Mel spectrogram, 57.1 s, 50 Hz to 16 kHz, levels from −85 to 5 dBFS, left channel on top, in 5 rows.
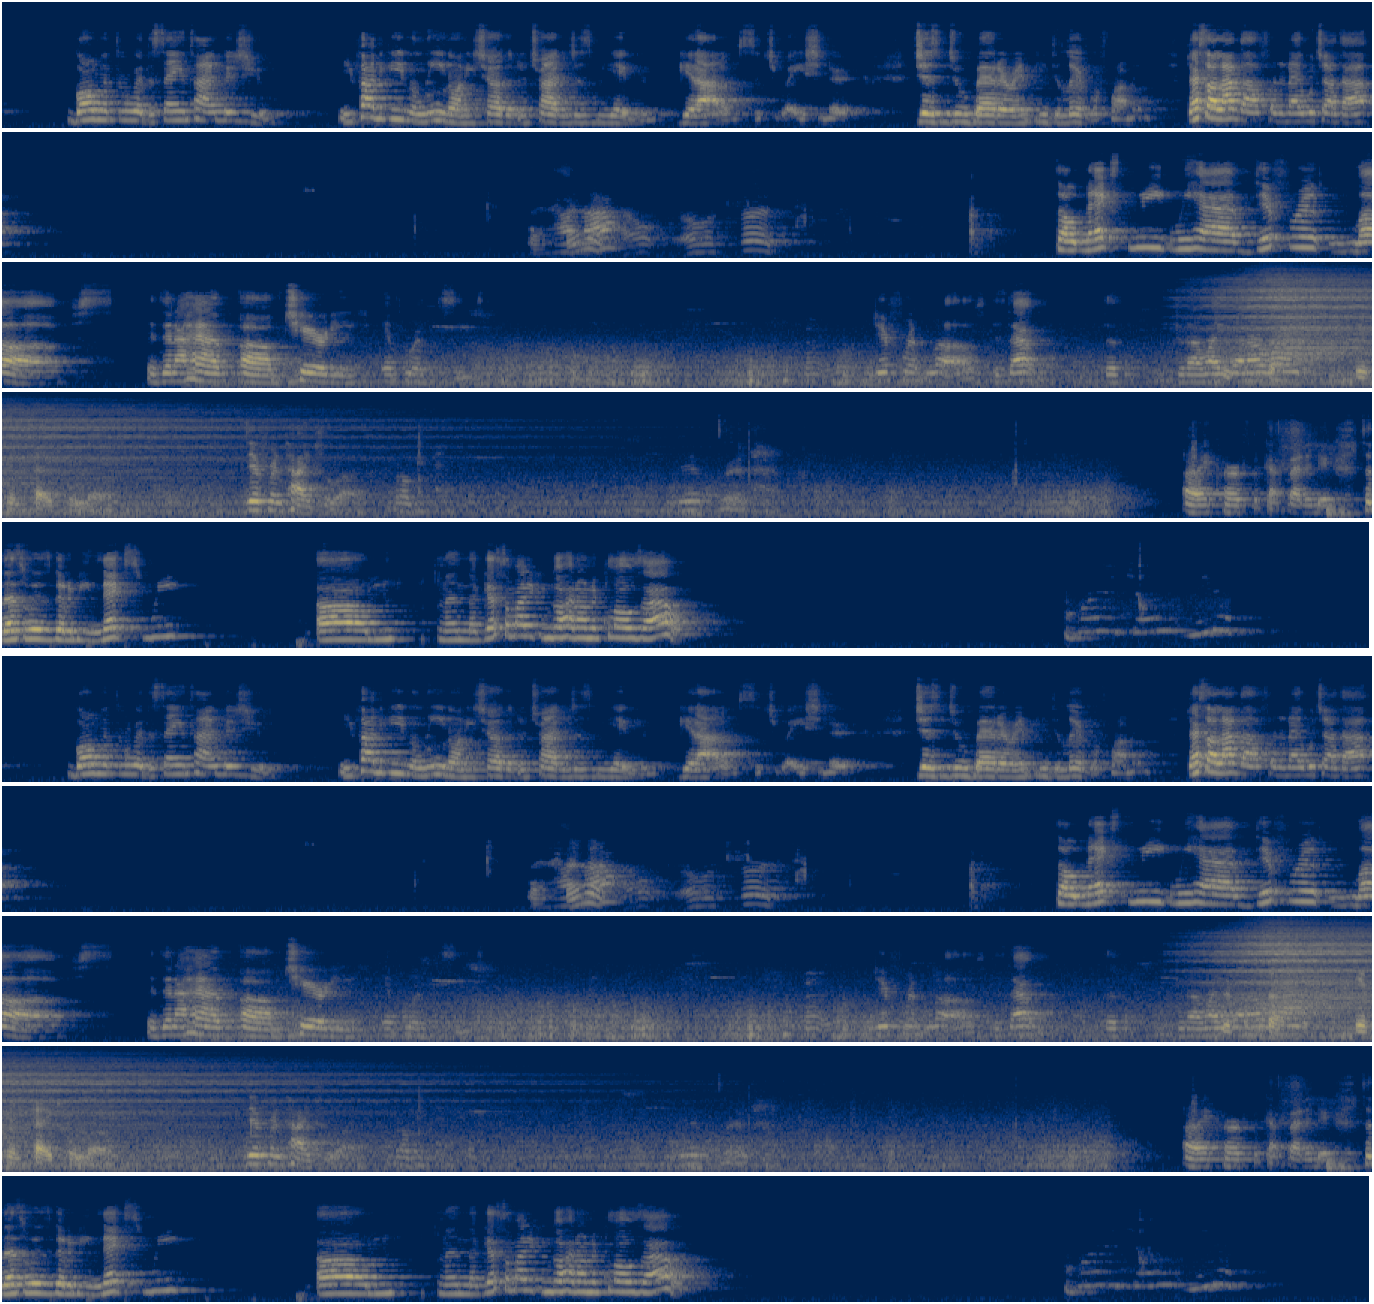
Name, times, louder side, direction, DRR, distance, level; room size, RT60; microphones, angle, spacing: voice 1, 0.6-2.3 2.8-6.1 6.5-7.1 7.6-9.5 9.9-11.4 16.0-16.6 20.2-23.6 24.0-26.8 30.1-31.5 32.0-32.2 32.6-33.7 36.2-37.8 39.9-40.7 44.1-47.1 48.3-49.0 49.3-51.4, left 3 dB, 25° left, 0.9 m, -32 dB
voice 2, 15.8-16.4 29.5-29.7 33.0-33.1 33.4-33.5 34.1-35.2, right 5 dB, 80° right, 0.7 m, -35 dB
voice 3, 16.6-17.9 19.5-19.6 54.5-55.9, left 3 dB, 55° left, 1.6 m, -53 dB
sound 1, 24.3-43.5, right 2 dB, 55° right, 2.6 m, -48 dB
sound 2, 32.6-37.9, right 2 dB, 15° right, 3.8 m, -39 dB
24.5 x 11.0 x 4.9 m
head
